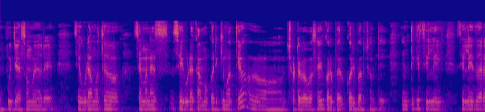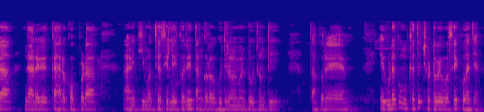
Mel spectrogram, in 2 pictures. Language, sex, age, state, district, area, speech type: Odia, male, 18-30, Odisha, Mayurbhanj, rural, spontaneous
